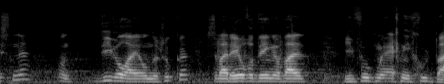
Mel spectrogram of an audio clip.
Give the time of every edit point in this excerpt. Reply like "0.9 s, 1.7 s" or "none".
2.0 s, 3.4 s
